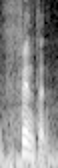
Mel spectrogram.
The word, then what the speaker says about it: Phaeton: Eu li há bocadinho, acho que é assim que se pronuncia, porque ele é escrito P-H-A-E, mas lê-se com o E com acento circunflexo, ou seja, como se fosse Volkswagen Phaeton.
